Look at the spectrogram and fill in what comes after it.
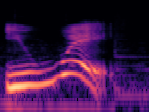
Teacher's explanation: or the same yeah exactly so when we have two words when the second word is the fourth tone then the first e becomes the second tone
